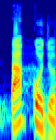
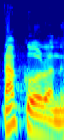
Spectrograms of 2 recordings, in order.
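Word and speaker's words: taco: 가장 유명한게 따고죠. 따고. 여기선 타코라고 그러는데 좀 발음을 강하게 하십니다. 한번 해 보실까요? 따고. 따고. 예. 따꼬라는 음식입니다.이 따꼬란 음식이 우리 가을에 잘 먹는 옥수수 가루를 잘게 부어서 전병을 만듭니다.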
